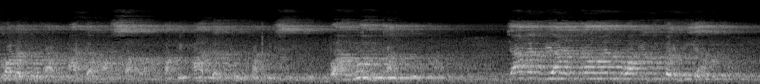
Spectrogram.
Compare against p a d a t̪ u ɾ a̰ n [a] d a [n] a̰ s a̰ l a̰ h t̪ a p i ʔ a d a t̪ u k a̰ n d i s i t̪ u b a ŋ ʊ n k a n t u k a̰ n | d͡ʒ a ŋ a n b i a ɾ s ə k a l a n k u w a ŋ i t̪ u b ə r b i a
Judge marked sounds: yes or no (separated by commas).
yes, no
